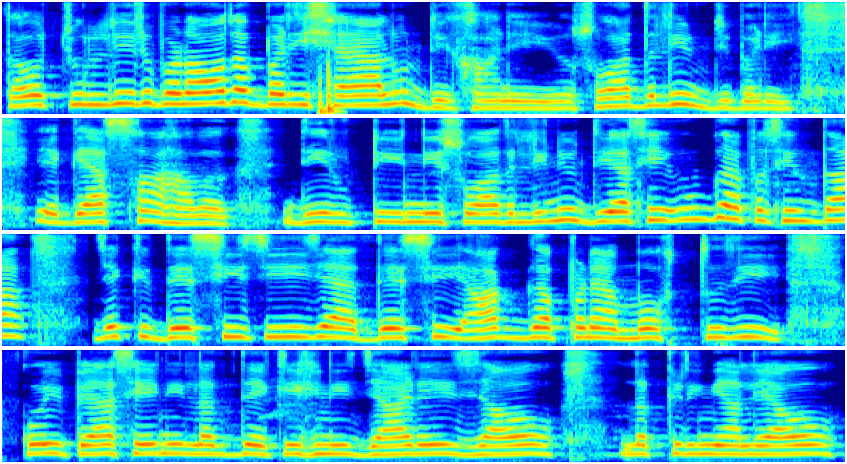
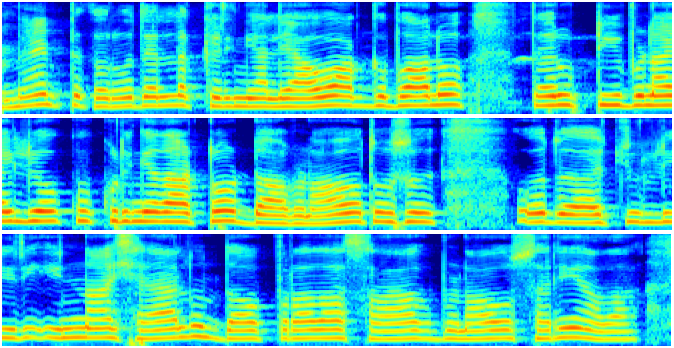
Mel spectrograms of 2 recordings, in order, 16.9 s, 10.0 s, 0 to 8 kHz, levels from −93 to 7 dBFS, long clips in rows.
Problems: background sounds at intervals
